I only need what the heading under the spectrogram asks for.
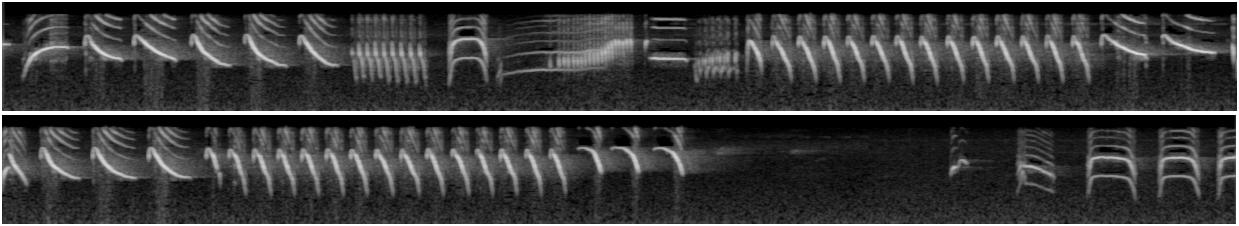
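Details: Song of a domestic posture canary: quick varied phrases with a buzzy burst, then a long, fast, even trill of high notes, a brief silence, and a few clipped upturned notes.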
